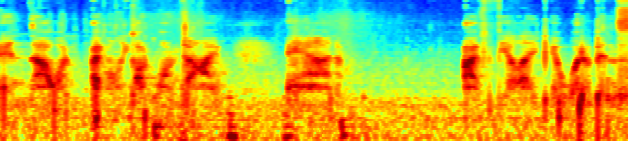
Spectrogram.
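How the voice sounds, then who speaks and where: Over noticeable background noise, the woman whispers very slowly. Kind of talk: ASMR casual chat while coloring. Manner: whispered.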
